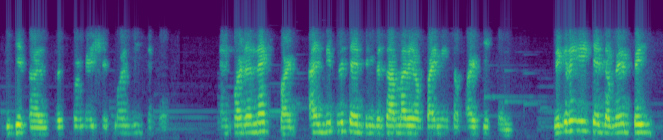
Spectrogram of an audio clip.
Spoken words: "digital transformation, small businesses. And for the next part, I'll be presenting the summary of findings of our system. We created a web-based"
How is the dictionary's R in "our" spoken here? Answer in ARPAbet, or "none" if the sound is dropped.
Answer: R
